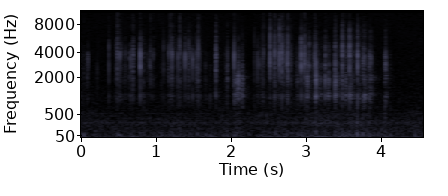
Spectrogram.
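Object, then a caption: Glass jar with plastic lid. A small, full, glittery glass jar with a white plastic lid is scratched and tapped with long nails close to the mic. The result is a quick, irregular run of dry, bright clicks and scratchy taps with a faint tone around 1 kHz. Each sound dies away almost at once, with little low end.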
